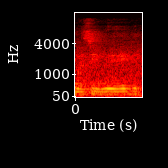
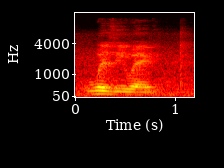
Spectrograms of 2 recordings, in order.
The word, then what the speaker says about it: WYSIWYG: Or it's, how do you say it, WYSIWYG? WYSIWYG.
